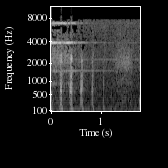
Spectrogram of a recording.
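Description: A doorbell at a front doorstep, rung by a man, rings in a quick burst of about five bright, metallic strikes, fairly loud, before the ringing stops and a faint hum lingers.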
